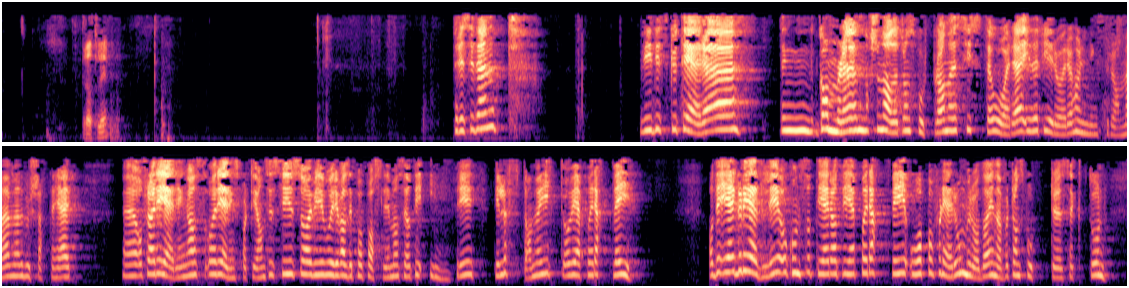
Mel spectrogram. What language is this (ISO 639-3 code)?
nor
